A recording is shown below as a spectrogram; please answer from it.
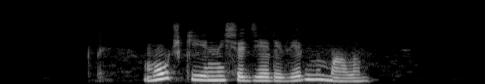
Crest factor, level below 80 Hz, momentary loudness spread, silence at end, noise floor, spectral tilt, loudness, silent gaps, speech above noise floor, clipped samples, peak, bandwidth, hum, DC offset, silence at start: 18 dB; -68 dBFS; 12 LU; 1.15 s; -76 dBFS; -8.5 dB/octave; -21 LUFS; none; 56 dB; under 0.1%; -4 dBFS; 7.2 kHz; none; under 0.1%; 1 s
